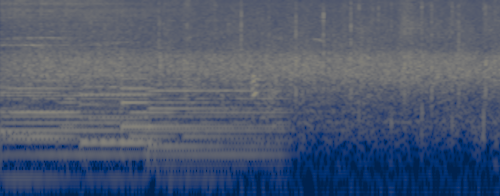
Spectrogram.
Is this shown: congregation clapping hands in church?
yes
